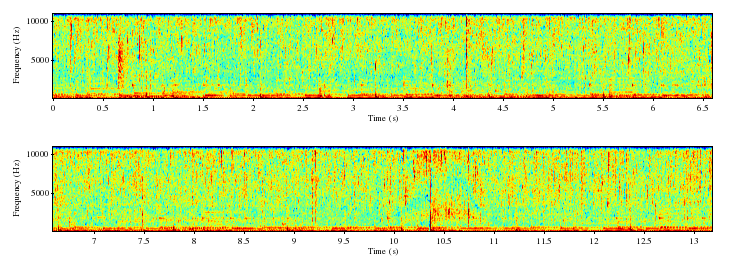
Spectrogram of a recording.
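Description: Shallots, garlic cloves and dried red chillies sizzling in hot oil in a nonstick kadai, being sautéed until soft and stirred with a spatula that taps the pan now and then. The sizzle stays steady, with the sharpest tap about ten seconds in.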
